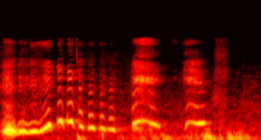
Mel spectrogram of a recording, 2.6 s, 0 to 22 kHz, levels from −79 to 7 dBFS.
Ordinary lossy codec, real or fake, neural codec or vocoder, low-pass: none; real; none; 7.2 kHz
